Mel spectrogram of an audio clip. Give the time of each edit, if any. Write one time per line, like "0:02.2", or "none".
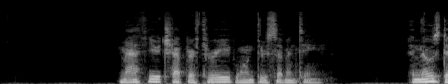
0:02.3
